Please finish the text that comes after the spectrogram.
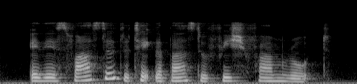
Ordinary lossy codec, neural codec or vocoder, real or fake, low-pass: none; none; real; 7.2 kHz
